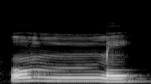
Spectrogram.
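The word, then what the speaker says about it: أُمِّي: হামজা পেশ উ, উ মিলবে মিমের সাথে, মিম জের মি, কি হইল? উম্মি। কাফ জবর কা, কি হইল? উম্মিকা।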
